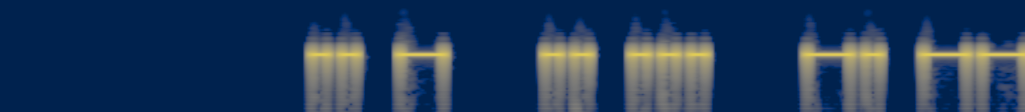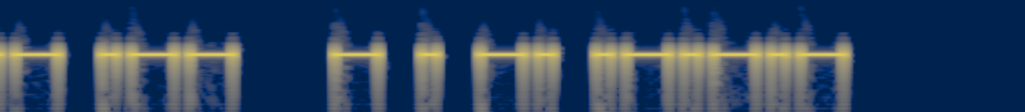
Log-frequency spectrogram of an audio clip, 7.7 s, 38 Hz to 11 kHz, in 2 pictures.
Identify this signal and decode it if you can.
Morse code, heard as a keyed tone, about 22 wpm, 700 Hz. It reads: IT IS NOW TEN.
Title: Sentences from Top 1000 Words - Review Part 2 - 22wpm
